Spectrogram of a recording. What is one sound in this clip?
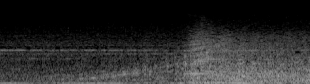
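A spaceship engine whooshes up in pitch as it lifts off.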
